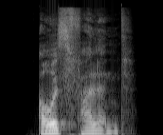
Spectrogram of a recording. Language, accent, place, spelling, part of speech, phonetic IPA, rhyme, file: German, Germany, Berlin, ausfallend, verb, [ˈaʊ̯sˌfalənt], -aʊ̯sfalənt, De-ausfallend.ogg
- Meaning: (verb) present participle of ausfallen; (adjective) verbally abusive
